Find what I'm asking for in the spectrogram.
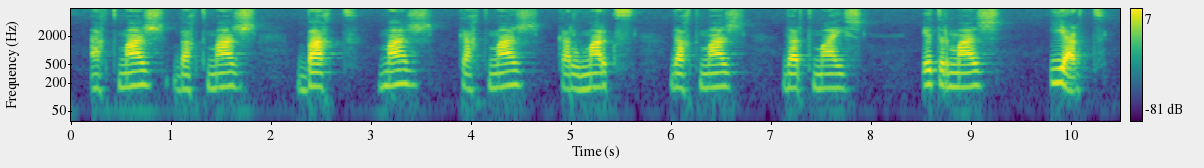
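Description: Speaking very slowly with long, frequent pauses, a woman uses a fairly low pitch and monotone, flat intonation. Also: quiet background. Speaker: audiobook reader. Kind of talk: literary audiobook reading, reading aloud a first-person novel excerpt. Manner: measured, slow, deliberate literary delivery. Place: home room. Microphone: webcam.

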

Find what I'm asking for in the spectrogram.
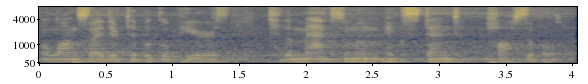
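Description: A man talks at a moderate pace with fairly even intonation. The room echo is audible, and there is light background noise. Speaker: parent giving public comment. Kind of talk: public comment statement. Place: hall. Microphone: podium.

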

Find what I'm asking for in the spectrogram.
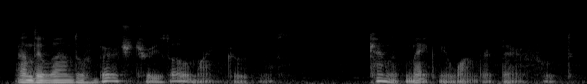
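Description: This man speaks very slowly and somewhat breathily. His intonation is lively. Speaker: actor. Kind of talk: poetry reading. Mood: wistful, reflective. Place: studio.

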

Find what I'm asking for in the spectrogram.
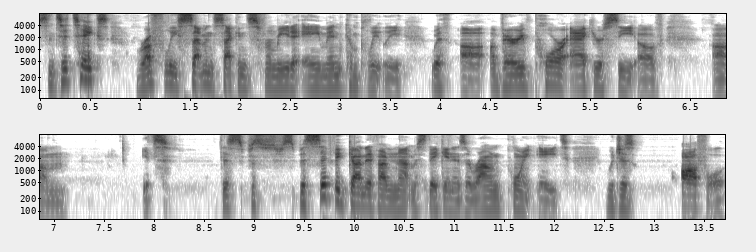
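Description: A man at a moderate pace, with long, frequent pauses and ordinary pitch variation. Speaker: gaming tutorial creator. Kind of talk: tutorial. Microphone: headset.

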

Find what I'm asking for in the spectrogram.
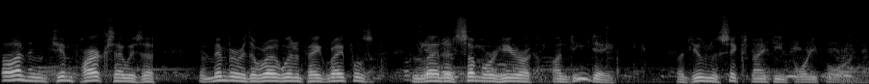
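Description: A man keeps a moderate pace and ordinary pitch variation while noticeable background noise carries on around him. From Canada. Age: 80s+. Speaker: war veteran. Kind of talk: interview; interview answer. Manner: halting. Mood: reflective, warm. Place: open country.

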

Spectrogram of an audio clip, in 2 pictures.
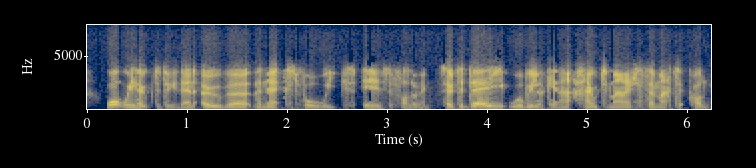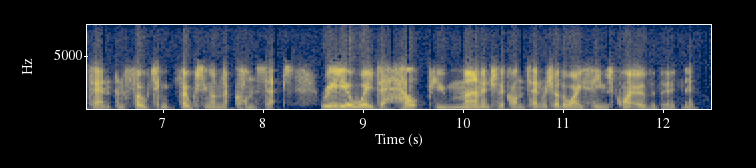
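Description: An unremarkable speaking voice from a man, fairly low in pitch and fairly quick, with hardly any pauses, big swings in loudness, a dry sound with no echo and a quiet background. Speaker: school teacher. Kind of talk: lecture. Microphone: headset.

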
